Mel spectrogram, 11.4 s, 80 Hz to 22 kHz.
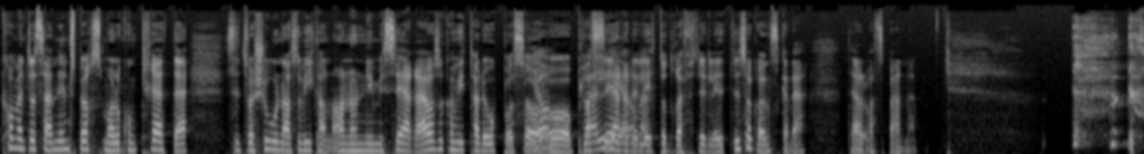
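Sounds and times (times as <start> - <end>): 
speech: 0.1 - 9.6, 10.7 - 11.4
person coughing with harsh raspy coughs: 10.7 - 11.4.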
